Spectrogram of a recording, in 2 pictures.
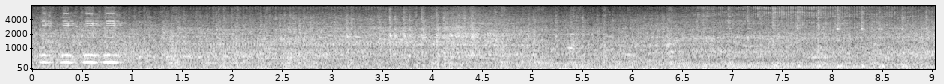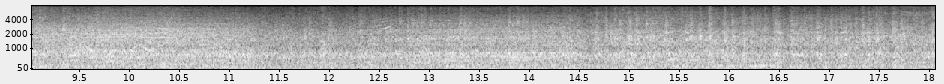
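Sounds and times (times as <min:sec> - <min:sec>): small car engines pulling away: 0:03.1 - 0:11.5.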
